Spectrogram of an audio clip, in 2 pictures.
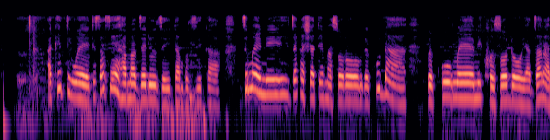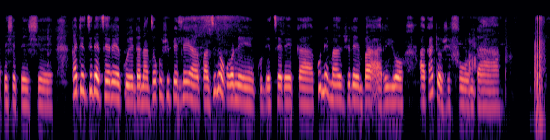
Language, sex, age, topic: Ndau, female, 50+, health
